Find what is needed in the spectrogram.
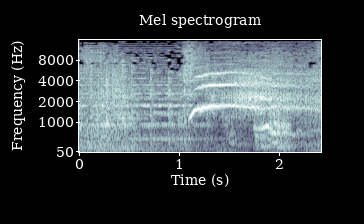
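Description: Orchestral film score playing, joined about halfway through by a woman's high scream that rises sharply and then holds.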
